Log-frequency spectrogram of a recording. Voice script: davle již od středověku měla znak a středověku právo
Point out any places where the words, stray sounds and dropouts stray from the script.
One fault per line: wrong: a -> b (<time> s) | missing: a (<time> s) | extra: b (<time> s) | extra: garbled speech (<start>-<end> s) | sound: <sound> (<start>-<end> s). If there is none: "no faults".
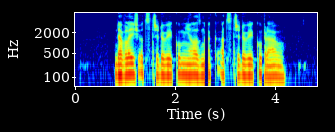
sound: dropout (2.6-2.7 s)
